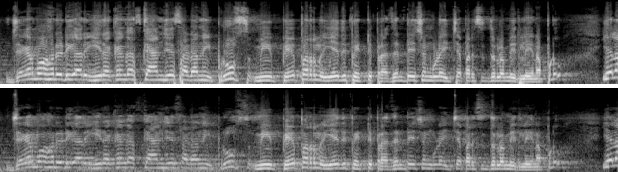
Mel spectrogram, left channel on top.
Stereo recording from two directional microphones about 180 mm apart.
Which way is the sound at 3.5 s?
30° left (ahead or behind).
